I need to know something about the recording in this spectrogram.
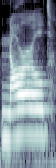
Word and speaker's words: gnarled: it should be silent we have the initial GN as in gwing or gnarled or gnarly the g is silent as well we have the initial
